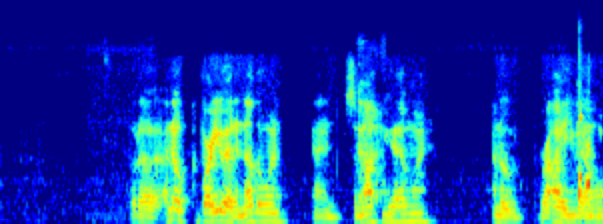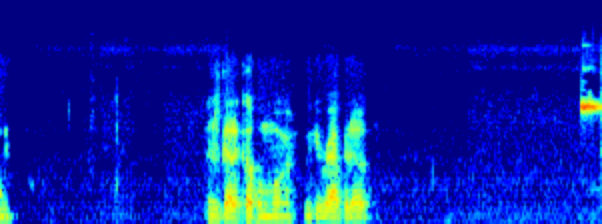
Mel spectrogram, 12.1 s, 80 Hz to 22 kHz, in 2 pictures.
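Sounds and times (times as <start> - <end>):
short high-pitched electronic beep: 5.8 - 6.0.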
